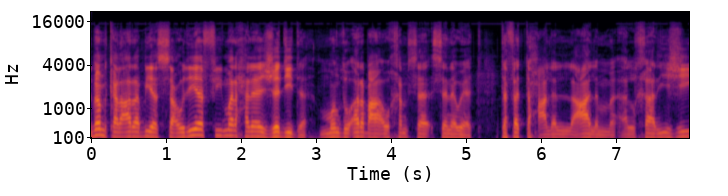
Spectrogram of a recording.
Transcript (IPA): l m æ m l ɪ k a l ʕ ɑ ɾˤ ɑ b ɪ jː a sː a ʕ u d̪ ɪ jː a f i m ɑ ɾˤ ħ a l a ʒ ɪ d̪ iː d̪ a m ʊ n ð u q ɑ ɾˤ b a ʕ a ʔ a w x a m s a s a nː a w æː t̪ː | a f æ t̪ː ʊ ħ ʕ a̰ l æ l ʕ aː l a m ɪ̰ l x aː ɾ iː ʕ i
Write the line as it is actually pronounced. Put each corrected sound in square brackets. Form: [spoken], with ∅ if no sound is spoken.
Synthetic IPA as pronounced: l m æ m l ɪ k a l ʕ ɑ ɾˤ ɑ b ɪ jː a sː a ʕ u d̪ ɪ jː a f i m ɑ ɾˤ ħ a l a ʒ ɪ d̪ iː d̪ a m ʊ n ð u [ʔ] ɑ ɾˤ b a ʕ a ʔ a w x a m s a s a [n] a w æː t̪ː | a f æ t̪ː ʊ ħ ʕ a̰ l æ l ʕ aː l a m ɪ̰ l x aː ɾ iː [ʒ] i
